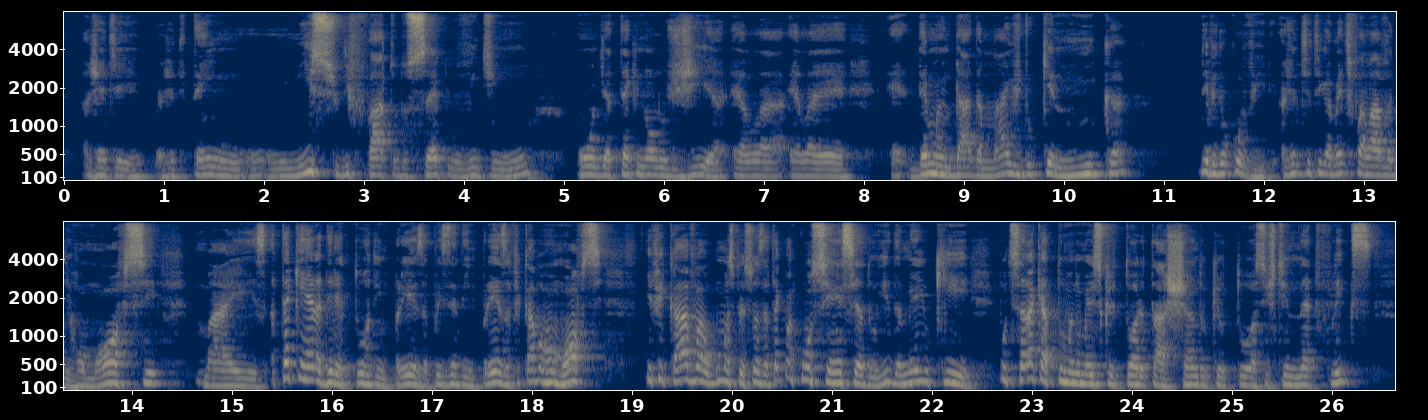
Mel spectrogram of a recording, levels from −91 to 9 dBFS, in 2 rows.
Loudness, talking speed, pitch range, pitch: -29 LUFS, 165 wpm, 135-185 Hz, 155 Hz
